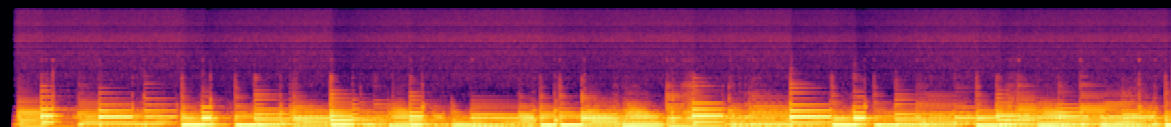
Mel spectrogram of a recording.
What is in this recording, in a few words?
elastic guit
